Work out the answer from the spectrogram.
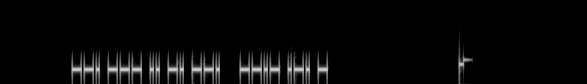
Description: Morse code, heard as a keyed tone, about 40 wpm, 700 Hz. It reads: GOING QRT
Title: Common QSO Phrases 40wpm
